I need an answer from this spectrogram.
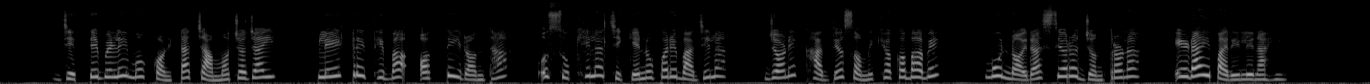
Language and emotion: Odia, sad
